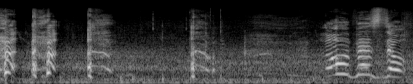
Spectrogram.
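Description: A young woman coughing and clearing her throat in several short bursts, followed near the end by longer, wavering voiced sounds.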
